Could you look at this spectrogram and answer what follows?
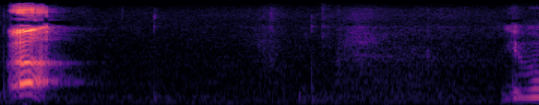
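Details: Latina woman with persistent hiccups lasting about half an hour despite tried remedies (water, holding breath, being startled, massage): one short, sharp hiccup, then near silence and a voice starting.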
